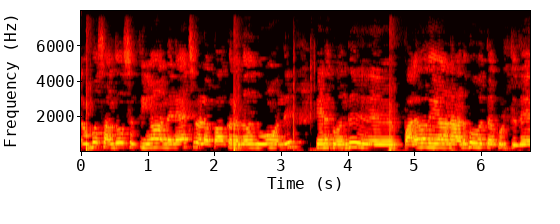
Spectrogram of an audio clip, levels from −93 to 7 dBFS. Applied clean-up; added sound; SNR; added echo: classical method Wiener filter.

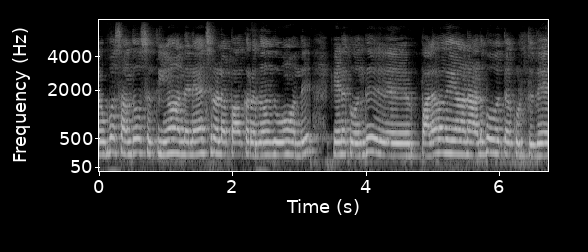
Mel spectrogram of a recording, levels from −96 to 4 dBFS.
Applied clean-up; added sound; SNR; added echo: neural mask model Resemble Enhance denoiser.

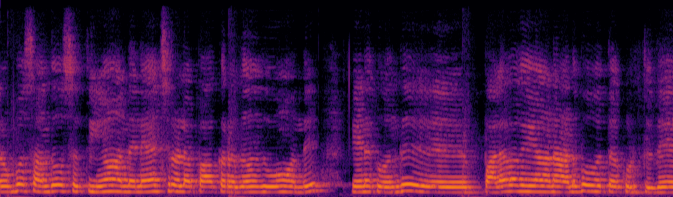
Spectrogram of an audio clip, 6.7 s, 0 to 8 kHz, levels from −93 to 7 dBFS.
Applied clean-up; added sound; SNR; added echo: neural separator model SepFormer DNS4.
